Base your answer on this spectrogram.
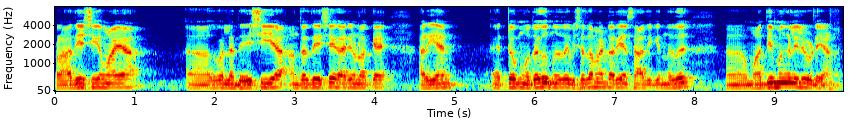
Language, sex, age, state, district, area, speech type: Malayalam, male, 60+, Kerala, Ernakulam, rural, spontaneous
